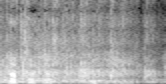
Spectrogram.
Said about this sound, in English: Can I get an amen? Amen. Yeah, let's give a hand clap. Praise God.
